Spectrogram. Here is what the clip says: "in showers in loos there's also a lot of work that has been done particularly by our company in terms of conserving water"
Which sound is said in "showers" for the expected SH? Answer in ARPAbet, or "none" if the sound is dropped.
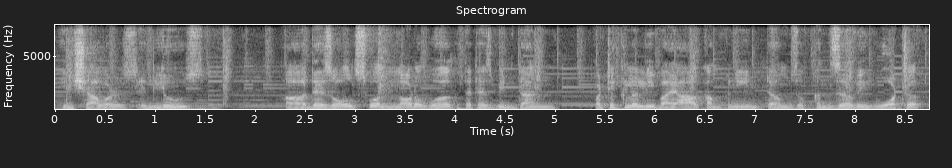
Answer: SH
